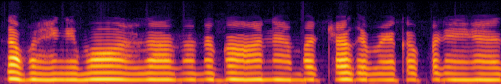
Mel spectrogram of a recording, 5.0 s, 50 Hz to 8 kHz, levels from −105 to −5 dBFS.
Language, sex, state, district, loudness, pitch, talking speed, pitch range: Hindi, female, Delhi, New Delhi, -20 LUFS, 220 Hz, 110 wpm, 215-225 Hz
